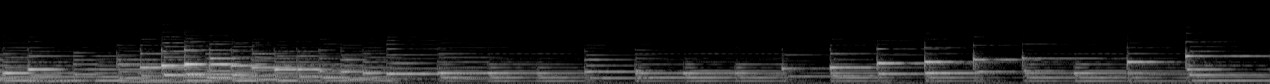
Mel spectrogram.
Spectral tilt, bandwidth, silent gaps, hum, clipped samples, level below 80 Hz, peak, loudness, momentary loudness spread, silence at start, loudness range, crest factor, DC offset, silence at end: -9 dB/octave; 6.8 kHz; none; none; under 0.1%; -58 dBFS; -10 dBFS; -29 LUFS; 14 LU; 0 s; 10 LU; 20 dB; under 0.1%; 0 s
